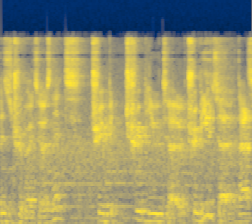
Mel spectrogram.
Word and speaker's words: Tributo: Tributo, that's how you say it.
